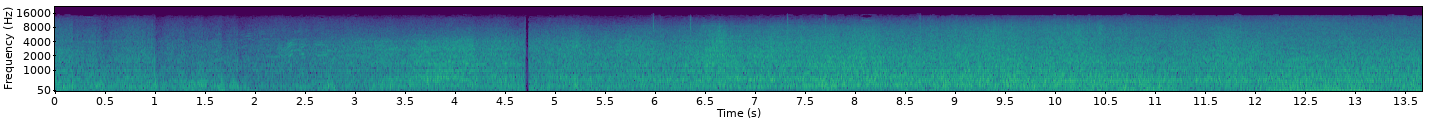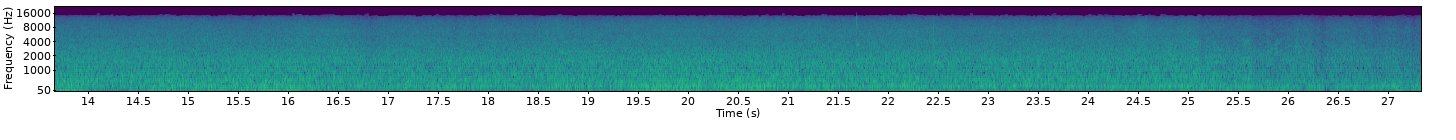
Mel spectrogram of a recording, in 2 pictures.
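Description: A jet airliner's engines roar loudly overhead.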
